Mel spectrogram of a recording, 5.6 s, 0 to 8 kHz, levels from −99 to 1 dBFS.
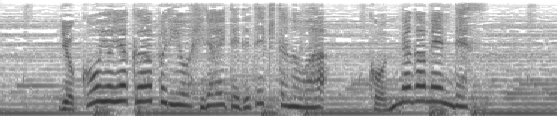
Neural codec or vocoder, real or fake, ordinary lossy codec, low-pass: none; real; none; 7.2 kHz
